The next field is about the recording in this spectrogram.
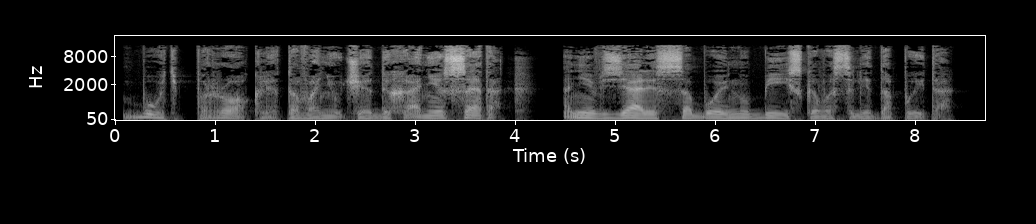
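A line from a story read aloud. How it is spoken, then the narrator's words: Sudden upset mutter. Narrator (Russian): Вдруг Таита расстроенно пробормотал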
